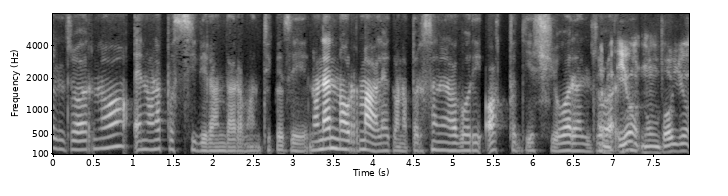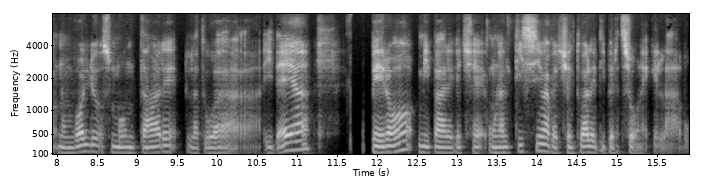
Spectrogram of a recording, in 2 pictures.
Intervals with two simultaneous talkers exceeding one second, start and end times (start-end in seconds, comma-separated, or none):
none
